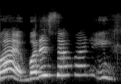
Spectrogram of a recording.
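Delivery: put-on bewildered tone. Imagining answering laughing fighters: imitating her own confused reply. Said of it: "They would all look at me like I'm".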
